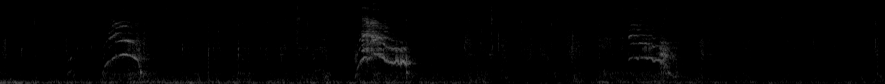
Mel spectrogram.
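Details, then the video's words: Bathing an abandoned kitten with ringworm for its first time: three separate, fairly quiet meows, each a quick rising and falling cry, spaced about two to three seconds apart with soft background noise. "First bath for a kitten found with ringworm that was abandoned on the street / meows loudly"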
